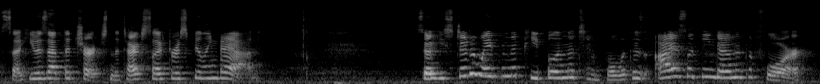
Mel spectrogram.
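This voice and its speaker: A woman's voice: a little high, fairly bright tone, a little hiss or hum. A woman, reading and simply explaining a story for children, often asking them questions. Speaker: Bible story reader for children. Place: living room by a fireplace.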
